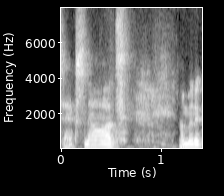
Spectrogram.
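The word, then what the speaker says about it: x₀: So I'm going to call a point x naught, x0, I pronounce this x naught.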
